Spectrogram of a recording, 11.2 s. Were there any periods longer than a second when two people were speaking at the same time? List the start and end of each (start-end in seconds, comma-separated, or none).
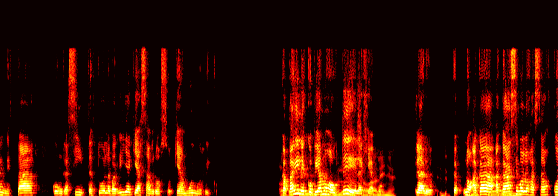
5.6-7.7, 8.8-10.5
